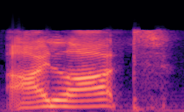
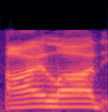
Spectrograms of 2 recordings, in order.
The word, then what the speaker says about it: Eilat: of yours in, I'm going to try to pronounce this right, Eilat, E-I-L-A-T, Israel.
